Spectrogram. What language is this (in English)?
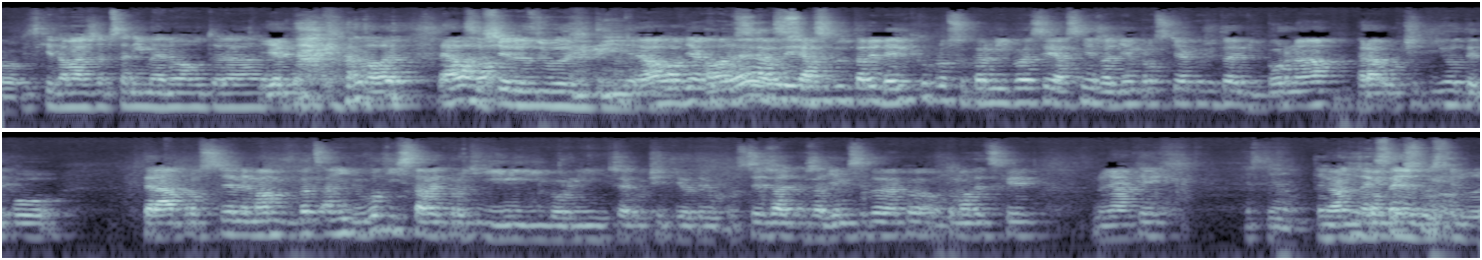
Czech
